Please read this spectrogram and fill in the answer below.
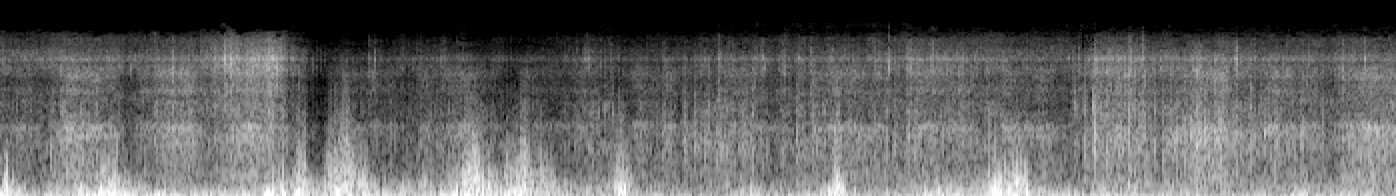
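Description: Giant Reign full-suspension mountain bike descending a rough dirt trail: tyres rumbling over dirt and rocks, with wind on the microphone and a run of heavier thumps, about one a second, as the bike hits bumps.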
